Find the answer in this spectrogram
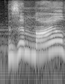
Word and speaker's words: Zamile: Zamile. That's how you say it.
